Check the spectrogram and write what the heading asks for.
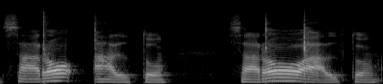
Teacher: Abbiamo due accenti di fila.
